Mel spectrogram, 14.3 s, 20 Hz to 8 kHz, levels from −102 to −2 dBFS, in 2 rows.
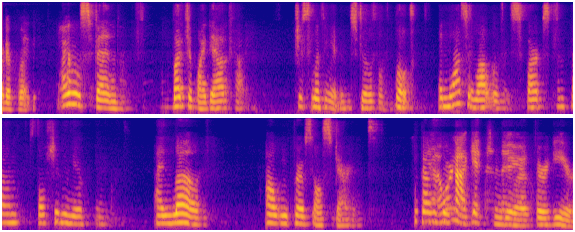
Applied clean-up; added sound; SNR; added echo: neural mask model DeepFilterNet 3.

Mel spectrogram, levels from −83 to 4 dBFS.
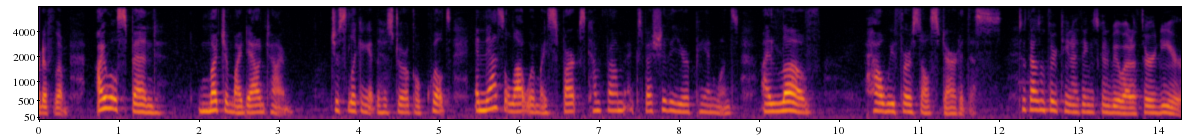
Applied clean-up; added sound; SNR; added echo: none; none; none; none.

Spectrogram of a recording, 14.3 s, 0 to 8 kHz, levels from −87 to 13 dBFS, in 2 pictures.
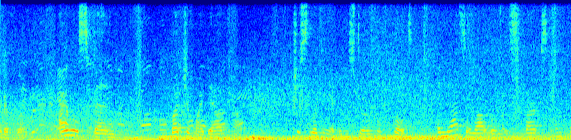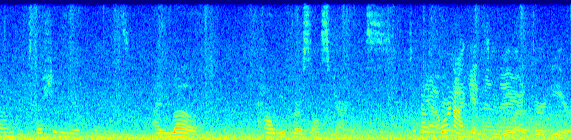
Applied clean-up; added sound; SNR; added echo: none; Waves, surf; -3 dB; reverberation time 0.9 s.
